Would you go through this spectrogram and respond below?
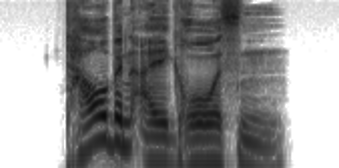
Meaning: inflection of taubeneigroß: 1. strong genitive masculine/neuter singular 2. weak/mixed genitive/dative all-gender singular 3. strong/weak/mixed accusative masculine singular 4. strong dative plural
- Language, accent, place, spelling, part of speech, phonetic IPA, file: German, Germany, Berlin, taubeneigroßen, adjective, [ˈtaʊ̯bn̩ʔaɪ̯ˌɡʁoːsn̩], De-taubeneigroßen.ogg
